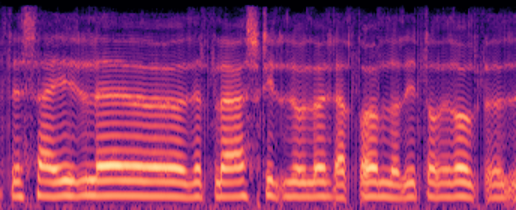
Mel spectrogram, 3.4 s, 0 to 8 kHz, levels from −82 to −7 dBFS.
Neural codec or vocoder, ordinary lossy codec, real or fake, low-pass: autoencoder, 22.05 kHz, a latent of 192 numbers a frame, VITS, trained on many speakers; MP3, 64 kbps; fake; 7.2 kHz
